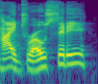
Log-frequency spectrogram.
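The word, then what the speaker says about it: Hydrocity: Everyone knows it's pronounced Hydro. I did read in a post once that Yuji Naka stated that he thinks it's Hydro City, but I can't find the post anymore, so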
